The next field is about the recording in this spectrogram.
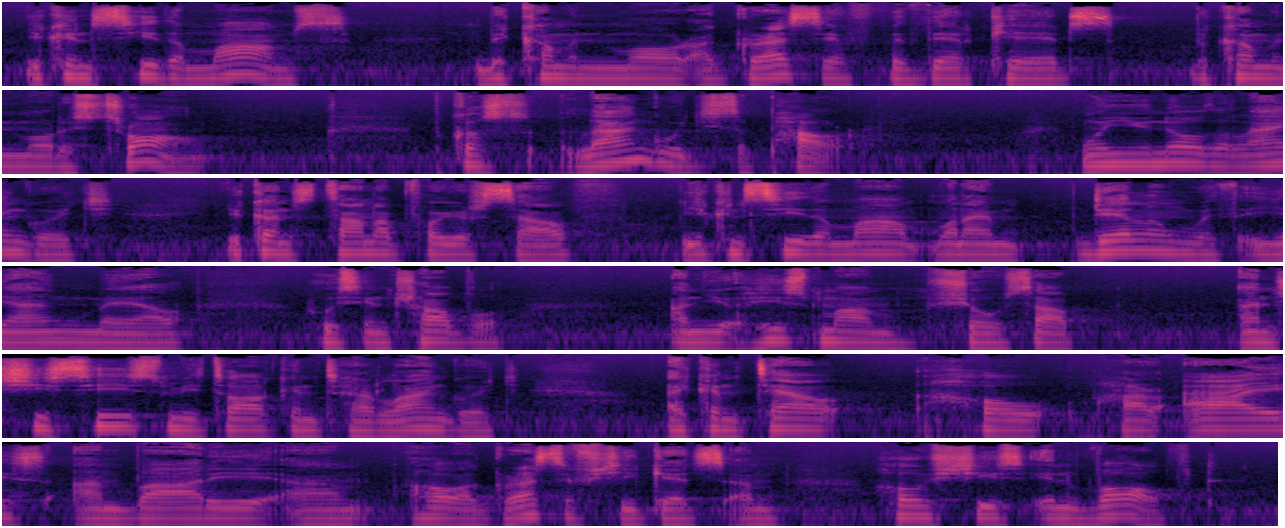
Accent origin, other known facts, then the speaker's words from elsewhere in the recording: Somalia; moved away as an adult; also born or lived in Nairobi, Kenya; I am originally from Somalia, located in East Africa. Was born and grew up in Somalia.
